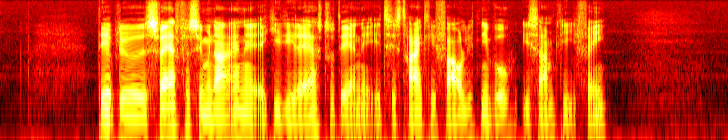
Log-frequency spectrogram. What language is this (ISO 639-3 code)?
dan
